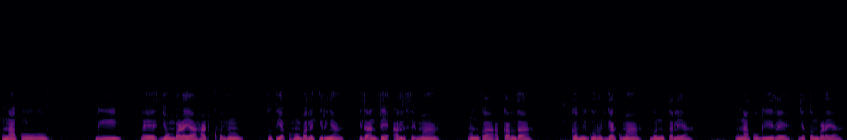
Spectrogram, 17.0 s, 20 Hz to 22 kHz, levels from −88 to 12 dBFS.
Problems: low volume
